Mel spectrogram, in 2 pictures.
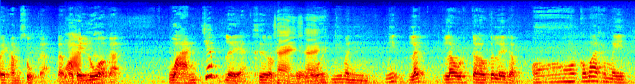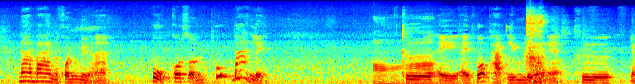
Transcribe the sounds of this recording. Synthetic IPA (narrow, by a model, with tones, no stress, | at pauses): a˧jt̪ʰa˧msu˨˩k̚ʔa̰˨˩ʔbɛː˨˩wa˧˩˧pa˧jlu˥˩ək̚ʔa̰˨˩ʔ | waː˩˦nt͡ɕe˦˥p̚lɤː˧jʔa̰˨˩kʰɯː˧bɛː˨˩p̚o˧ʔhoː˨˩˦niː˥˩ma˧nni˦˥lɛː˦˥w | ɾa˧wɾa˧wkɔː˥˩lɤː˧jbɛː˨˩p̚ʔɔː˧˦kɔː˥˩waː˥˩t̪ʰa˧mːa˧j | naː˥˩baː˥˩nkʰo˧nːɯ˨˩˦ɐʔa˩ | pʰuː˨˩kːoː˧so˩˦nt̪ʰu˦˥k̚baː˥˩˨nlɤː˧j | kʰɯː˧ʔa˨˩jʔa˨˩jpʰu˥˩ək̚pʰa˨˩k̚li˧mlɯ˧˦˥ni˥˩ɐkʰɯː˧ja˨˩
